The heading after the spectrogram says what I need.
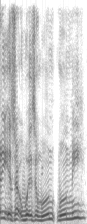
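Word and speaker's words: Wunmi: Yes, How do you, is it wound me? How do you pronounce? wound, like a wound and wound knee.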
